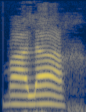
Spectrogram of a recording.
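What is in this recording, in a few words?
"malakh", Persian, female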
